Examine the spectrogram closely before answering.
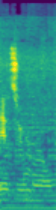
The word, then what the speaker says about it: Azumarill: I'm like, actually no, I'm entirely sure that's how you say it, but because it has Meryl in its name, it's weird you don't put emphasis on that part.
